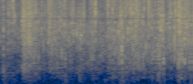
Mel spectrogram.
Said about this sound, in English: That's like a bag of crisps. Oh. It is a bag of crisps.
